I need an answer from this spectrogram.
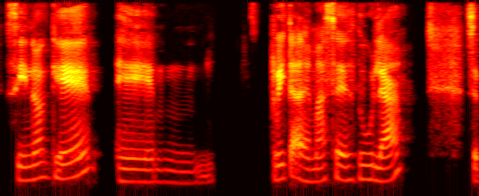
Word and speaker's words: doula: Pero hoy no estamos, en principio, para hablar de ese tema, sino que Rita además es dula. Se pronuncia así, ¿no? Rita, arranquemos por el principio. Sí, doula.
